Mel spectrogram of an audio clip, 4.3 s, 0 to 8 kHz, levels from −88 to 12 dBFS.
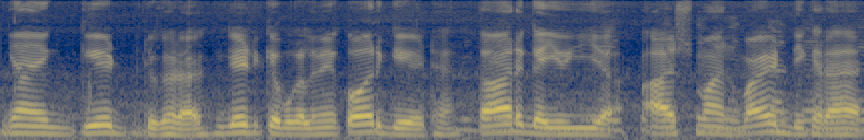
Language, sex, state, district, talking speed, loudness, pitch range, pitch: Hindi, male, Madhya Pradesh, Katni, 305 wpm, -15 LUFS, 130-160 Hz, 140 Hz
